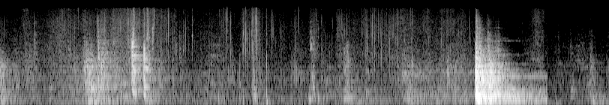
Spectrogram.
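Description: Fabric rustling as a hoodie is pulled on, with scattered small clicks and one louder brush of cloth about five seconds in.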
